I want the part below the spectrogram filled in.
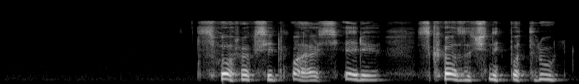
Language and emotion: Russian, positive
